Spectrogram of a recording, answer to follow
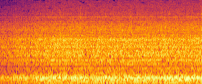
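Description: Low, steady hiss with a faint constant hum underneath, slowly getting a little louder: background room tone at a workbench.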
